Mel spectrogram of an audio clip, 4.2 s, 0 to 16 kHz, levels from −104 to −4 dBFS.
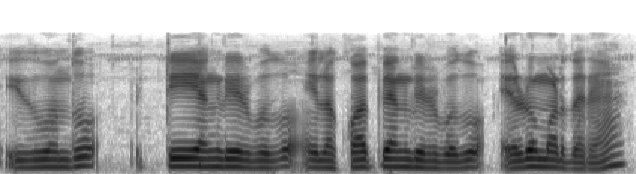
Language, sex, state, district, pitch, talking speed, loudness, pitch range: Kannada, male, Karnataka, Koppal, 160 Hz, 155 wpm, -19 LUFS, 150-170 Hz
